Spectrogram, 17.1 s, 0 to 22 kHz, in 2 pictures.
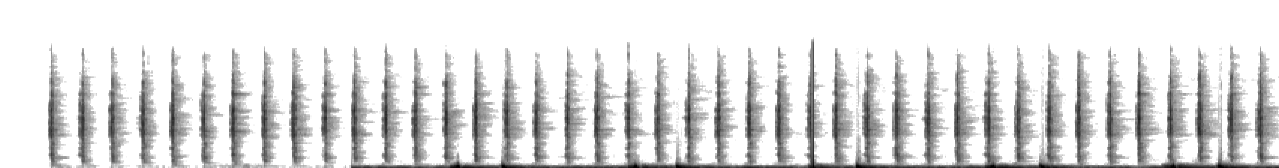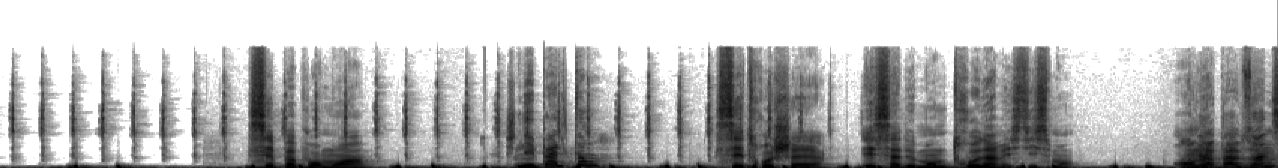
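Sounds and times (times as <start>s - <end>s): clock-like ticking: 0.3s - 17.0s
low hum: 2.4s - 17.0s
paired low thumps: 4.2s - 4.8s, 6.6s - 7.2s, 7.8s - 9.6s, 10.2s - 16.4s.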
